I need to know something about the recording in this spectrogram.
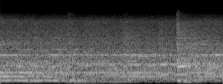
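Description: Live worship music from a church band, with held notes sounding steadily over an even wash of sound.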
